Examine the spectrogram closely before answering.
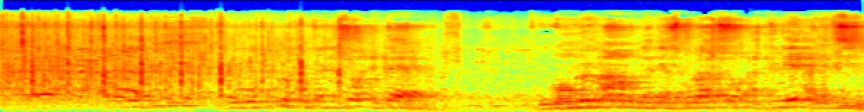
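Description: A man speaks into a microphone over a loudspeaker outdoors, with a slight echo.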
